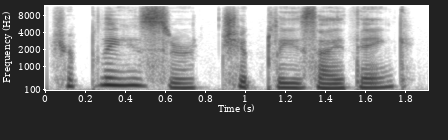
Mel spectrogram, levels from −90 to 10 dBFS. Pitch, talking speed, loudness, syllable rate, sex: 210 Hz, 155 wpm, -16 LUFS, 3.8 syllables/s, female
